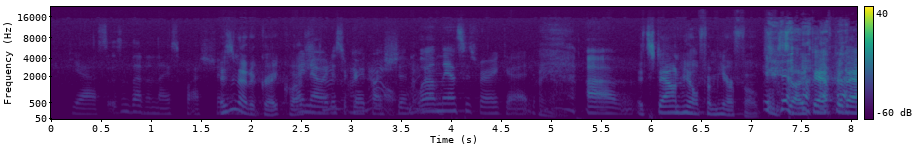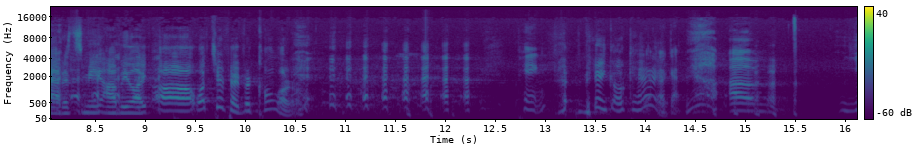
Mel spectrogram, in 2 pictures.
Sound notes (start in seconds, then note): 11.3 all laugh; 14.6 chuckles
